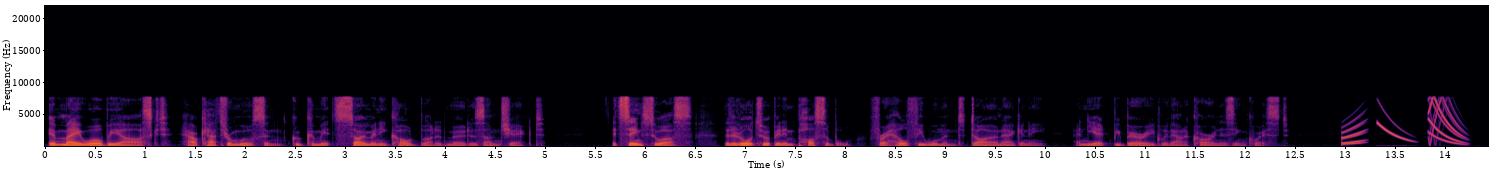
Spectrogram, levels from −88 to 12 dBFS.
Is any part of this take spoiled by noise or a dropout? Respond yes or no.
yes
